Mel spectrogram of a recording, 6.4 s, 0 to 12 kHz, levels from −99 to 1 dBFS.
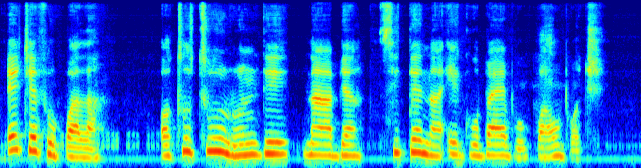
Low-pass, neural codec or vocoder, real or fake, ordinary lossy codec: none; codec, 24 kHz, 6 kbps, HILCodec; fake; none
